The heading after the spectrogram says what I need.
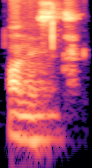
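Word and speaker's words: honest: الاتش مش هيتنطق اونر اونر هنا الاتش مش هيتنطق هنا ايهست انست انست انست هنا اقول ايه ميكانك ميكانك خد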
